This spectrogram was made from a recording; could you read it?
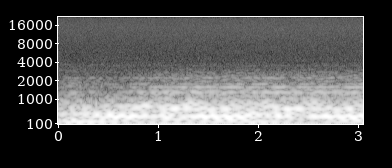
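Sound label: Solo French Horn, Brass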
